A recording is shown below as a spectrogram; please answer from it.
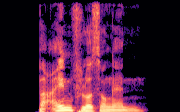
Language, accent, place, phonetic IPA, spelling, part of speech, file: German, Germany, Berlin, [bəˈʔaɪ̯nflʊsʊŋən], Beeinflussungen, noun, De-Beeinflussungen.ogg
- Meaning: plural of Beeinflussung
